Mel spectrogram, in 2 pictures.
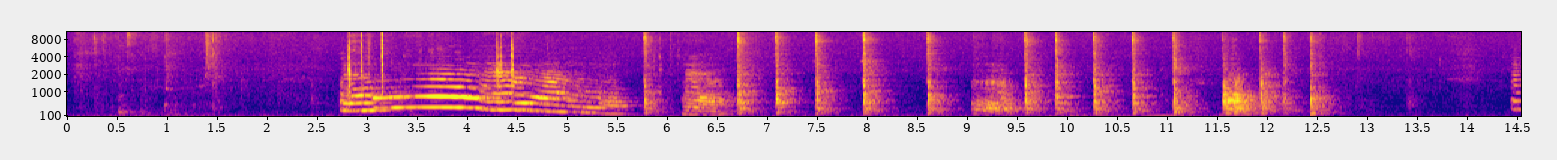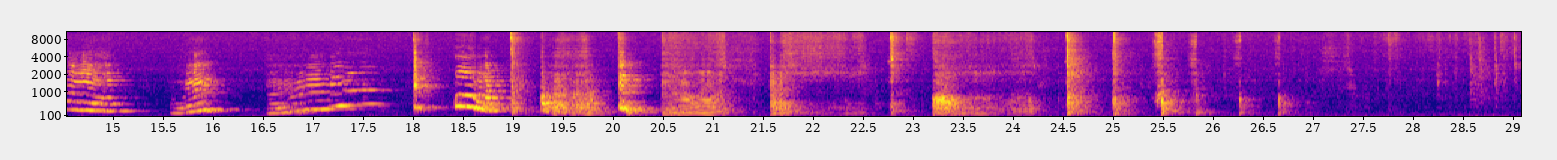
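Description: French horn played with extended techniques: long falling glissandi, first loud about three seconds in and again midway, between runs of short detached notes and sharp clicks.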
